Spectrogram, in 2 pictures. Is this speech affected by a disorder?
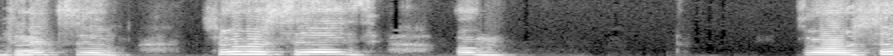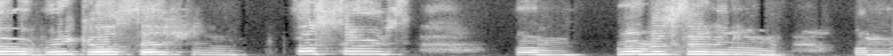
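Yes: cerebral palsy; from birth.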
